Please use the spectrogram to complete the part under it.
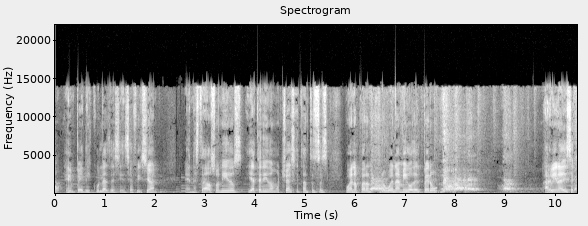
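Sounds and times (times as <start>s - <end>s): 
speech: 0.0s - 8.0s, 9.8s - 10.4s
dog barking at a cat: 6.3s - 6.7s, 7.7s - 10.4s.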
